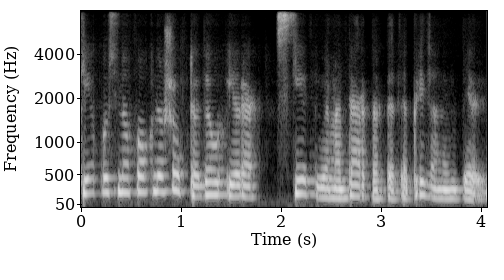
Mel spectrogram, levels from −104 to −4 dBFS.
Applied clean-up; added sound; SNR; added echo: neural mask model DeepFilterNet 3.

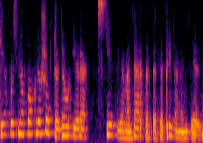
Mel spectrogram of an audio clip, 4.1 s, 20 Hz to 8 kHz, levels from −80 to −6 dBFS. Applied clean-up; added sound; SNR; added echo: neural separator model SepFormer DNS4.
